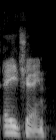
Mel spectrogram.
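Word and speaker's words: Achane: chain nickname right now as long as you pronounce it correctly yes it's a chain that's what I said oh 18.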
